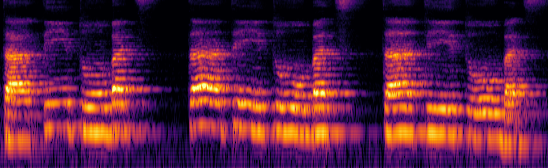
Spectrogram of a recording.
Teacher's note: ingat huruf ta sifatnya hamas, sama seperti huruf kaf. Jadi dia ada angin yang mendesis.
